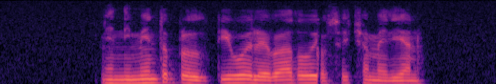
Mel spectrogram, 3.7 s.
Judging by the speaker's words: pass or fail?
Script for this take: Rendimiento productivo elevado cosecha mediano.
pass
